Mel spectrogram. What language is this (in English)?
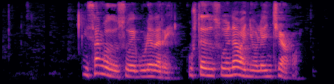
Basque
